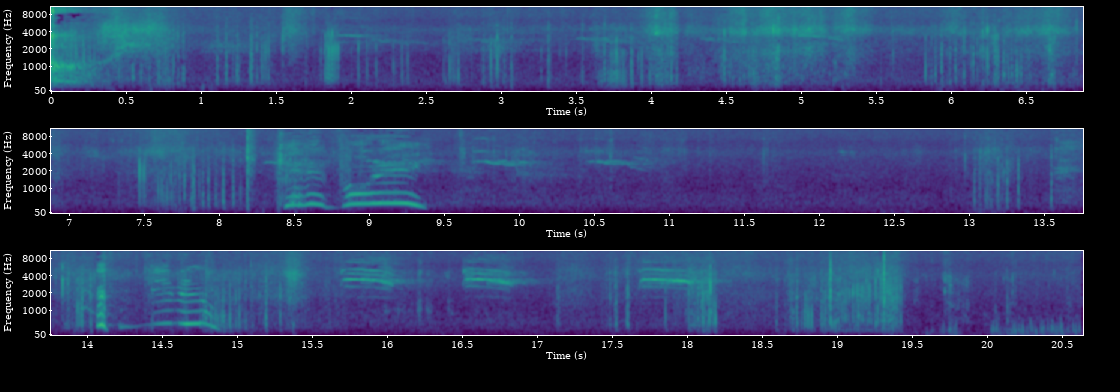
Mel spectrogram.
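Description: A dog digs and snuffles in crunching snow.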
